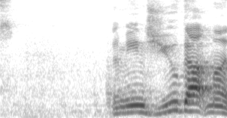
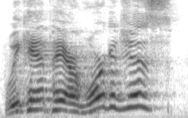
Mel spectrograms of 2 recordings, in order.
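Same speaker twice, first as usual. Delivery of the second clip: mildly whining, higher voice; whiny complaint; 6 semitones higher, 3 dB louder than usual. Retold or imitated. Debtors whining about mortgages, a touch higher and louder. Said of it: "they're crying and complaining".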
